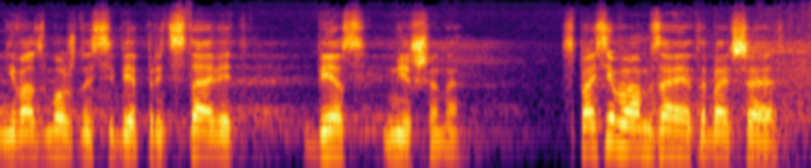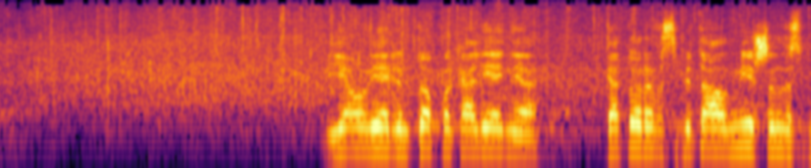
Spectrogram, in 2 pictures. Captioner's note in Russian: аплодисменты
